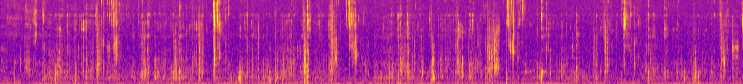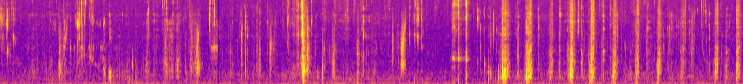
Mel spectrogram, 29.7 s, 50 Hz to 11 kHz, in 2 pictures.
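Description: Close-miked eating of instant black bean noodles: noodles slurped into the mouth and chewed, with many irregular wet mouth clicks and smacks, one sharper click about 21 seconds in.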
